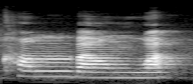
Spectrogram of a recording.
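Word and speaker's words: こんばんは: It's pronounced konbanwa.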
